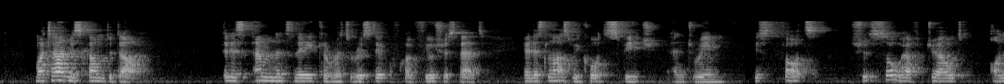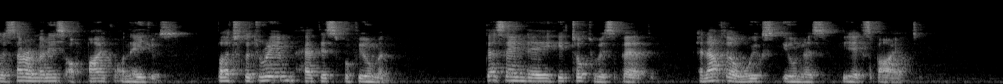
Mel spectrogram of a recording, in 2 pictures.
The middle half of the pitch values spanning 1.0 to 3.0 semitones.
Yes: narrow, 2.6 semitones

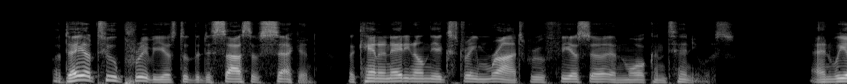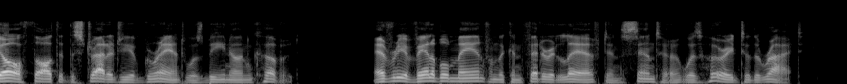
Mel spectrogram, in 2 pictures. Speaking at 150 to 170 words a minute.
Yes: average, 165 wpm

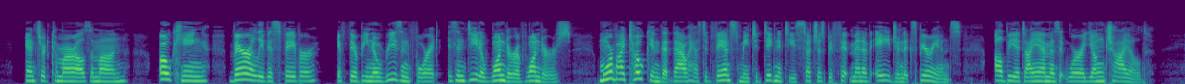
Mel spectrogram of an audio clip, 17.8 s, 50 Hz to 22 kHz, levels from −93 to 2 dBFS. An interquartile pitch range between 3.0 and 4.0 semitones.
No: narrow, 2.6 semitones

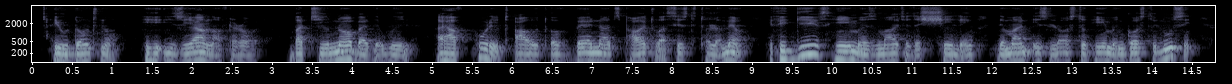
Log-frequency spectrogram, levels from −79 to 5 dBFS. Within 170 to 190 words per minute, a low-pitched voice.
Yes: average, 180 wpm; low, 100 Hz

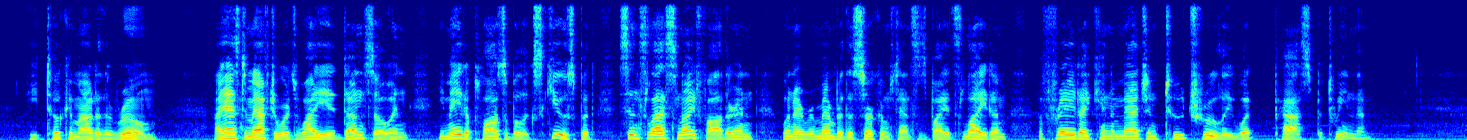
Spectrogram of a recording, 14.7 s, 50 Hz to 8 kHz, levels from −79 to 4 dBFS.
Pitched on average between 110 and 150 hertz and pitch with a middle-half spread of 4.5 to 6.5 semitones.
Yes: low, 135 Hz; average, 5.3 semitones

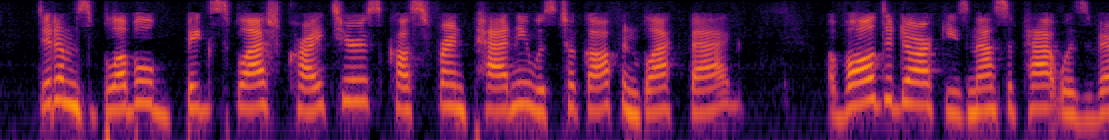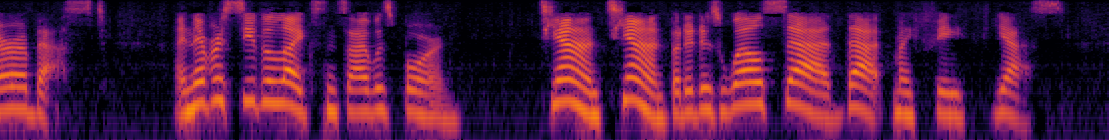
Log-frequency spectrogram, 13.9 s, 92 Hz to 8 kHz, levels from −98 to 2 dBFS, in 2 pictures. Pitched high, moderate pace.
Yes: high, 245 Hz; average, 185 wpm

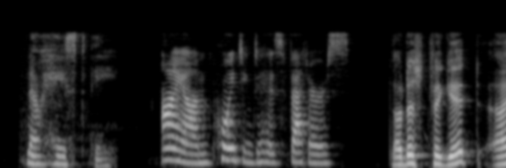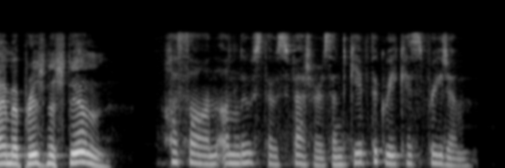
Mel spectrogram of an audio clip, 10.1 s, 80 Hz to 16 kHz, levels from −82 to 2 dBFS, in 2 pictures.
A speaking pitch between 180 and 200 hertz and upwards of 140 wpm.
Yes: medium, 185 Hz; average, 160 wpm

